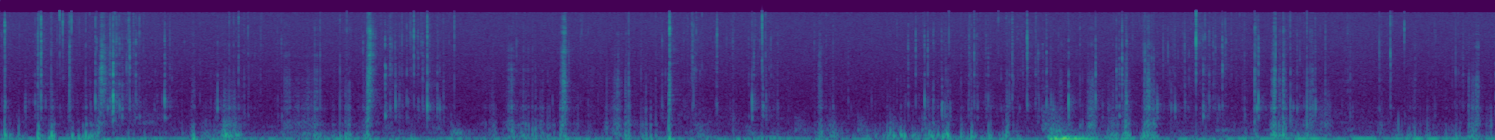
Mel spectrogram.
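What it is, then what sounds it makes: Dry bar of soap, scratched. Long nails scratch the edge and face of a solid, oval, dry bar of soap held in the hands, producing a steady stream of crunchy, crackly scraping sounds. The sound is dense with quick dry clicks and has a low, muffled body, with a louder burst of scraping near the end.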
